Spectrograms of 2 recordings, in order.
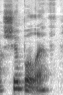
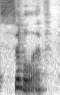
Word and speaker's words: Shibboleth: And said they unto him, Say now Shibboleth. And he said, Sibboleth, for he could not frame to pronounce it right.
